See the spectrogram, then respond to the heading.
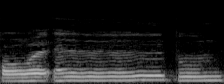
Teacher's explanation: apabila nun mati bertemu dengan ta, hukum tajwidnya adalah ikhfa' hakiki. Hendaklah didengungkan dengan kadar 2 harakat.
